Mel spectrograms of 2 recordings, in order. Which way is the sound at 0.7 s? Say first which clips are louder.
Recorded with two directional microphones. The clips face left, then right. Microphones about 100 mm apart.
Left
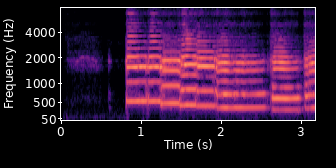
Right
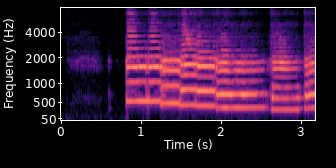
Right 1 dB; 20° right (ahead or behind).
